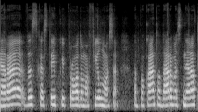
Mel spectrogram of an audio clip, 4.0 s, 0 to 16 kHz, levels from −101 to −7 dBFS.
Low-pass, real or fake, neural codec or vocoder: 14.4 kHz; fake; vocoder, 48 kHz, 128 mel bands, Vocos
